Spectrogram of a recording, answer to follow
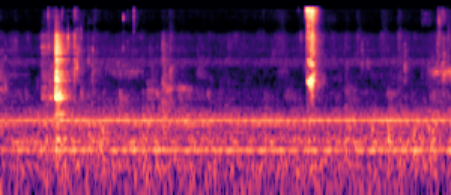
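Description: Quiet room with a steady electrical hum, broken by a short soft sound about a second in and a brief squeak falling in pitch about four seconds in.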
